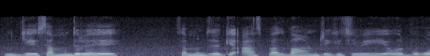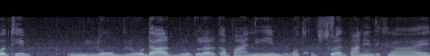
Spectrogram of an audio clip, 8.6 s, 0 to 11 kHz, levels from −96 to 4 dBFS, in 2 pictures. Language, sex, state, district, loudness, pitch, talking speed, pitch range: Hindi, female, Bihar, Jahanabad, -36 LUFS, 240 Hz, 190 wpm, 225-245 Hz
